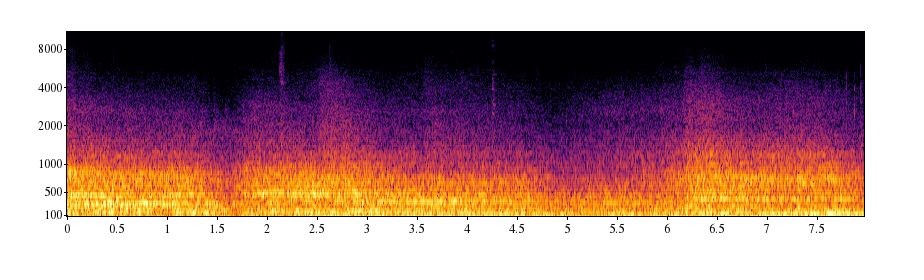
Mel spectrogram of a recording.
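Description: Steady mechanical rumble with a low, even drone, like a motor running.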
